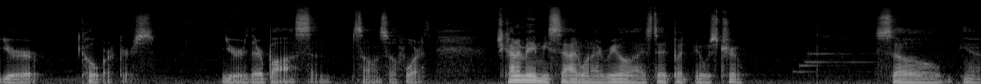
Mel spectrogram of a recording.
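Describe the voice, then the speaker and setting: Against music in the background, a man with a very deep, low pitch speaks fairly slowly in a flat monotone, with long, frequent pauses. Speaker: YouTuber and amateur voice actor. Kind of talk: casual farewell monologue. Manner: hesitant, many fillers.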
